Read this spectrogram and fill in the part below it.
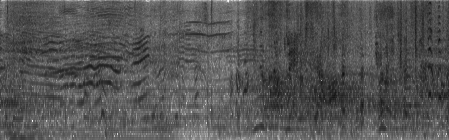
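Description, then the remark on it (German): A chicken clucking in a classroom at a boys' boarding school, with excited children's voices and commotion building around it, lively. “Wer war das? Ein Huhn.”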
